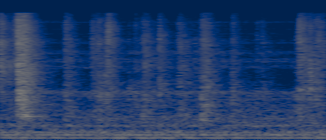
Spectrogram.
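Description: Plastic cheese-slice wrapping rustling and crinkling as slices are handled, with one short burst of crinkle just after the start and fainter rustles after it.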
